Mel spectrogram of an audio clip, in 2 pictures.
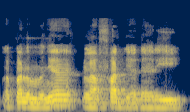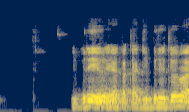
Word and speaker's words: Jibril: J kata Ibnu Katsir ya, pembacaan lafaz Jibril itu ya ada 10 ya, ada 10 cara membacanya. Bentar. tadi Jibril ya. Jadi ada Jibril, ada Hilang tadi ada kalau enggak salah ada apa Jibrail ya? Ada. Jadi ada 10 ee pembacaan ya untuk kata Jibril itu.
